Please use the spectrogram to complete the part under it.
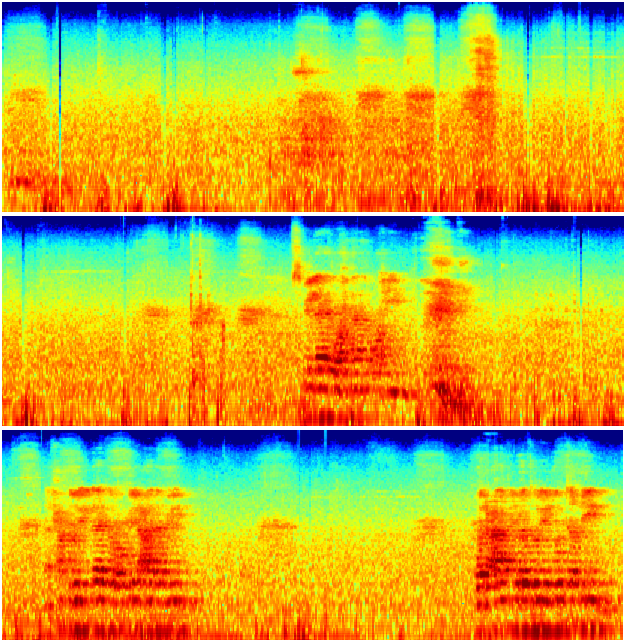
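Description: A young man speaks into a microphone through a loudspeaker in an echoing room.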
